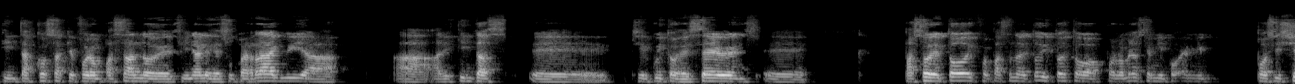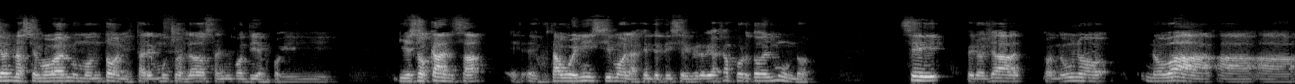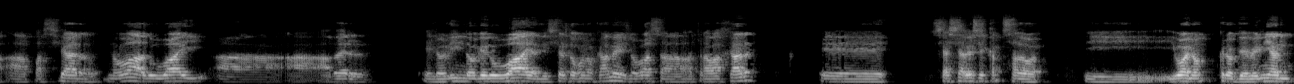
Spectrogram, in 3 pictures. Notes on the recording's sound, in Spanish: entrevistar por instagram Live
